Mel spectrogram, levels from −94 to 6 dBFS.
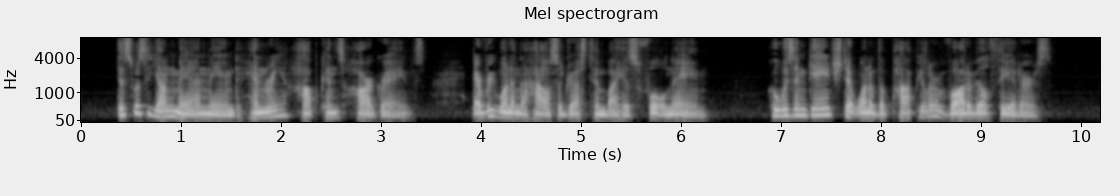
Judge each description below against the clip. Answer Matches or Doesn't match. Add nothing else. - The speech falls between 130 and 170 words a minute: Matches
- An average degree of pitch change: Doesn't match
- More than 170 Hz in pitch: Doesn't match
